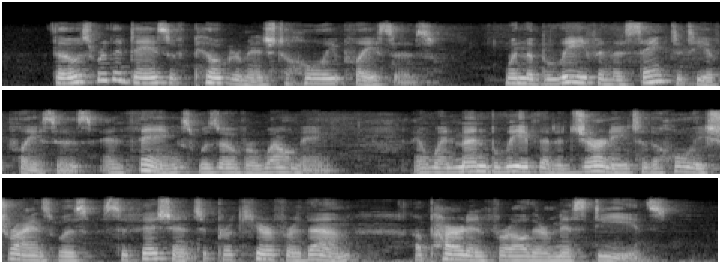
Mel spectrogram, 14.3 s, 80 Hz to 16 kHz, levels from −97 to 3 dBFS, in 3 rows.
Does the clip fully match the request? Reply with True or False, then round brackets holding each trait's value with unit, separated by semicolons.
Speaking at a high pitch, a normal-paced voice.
False (160 Hz; 185 wpm)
